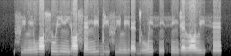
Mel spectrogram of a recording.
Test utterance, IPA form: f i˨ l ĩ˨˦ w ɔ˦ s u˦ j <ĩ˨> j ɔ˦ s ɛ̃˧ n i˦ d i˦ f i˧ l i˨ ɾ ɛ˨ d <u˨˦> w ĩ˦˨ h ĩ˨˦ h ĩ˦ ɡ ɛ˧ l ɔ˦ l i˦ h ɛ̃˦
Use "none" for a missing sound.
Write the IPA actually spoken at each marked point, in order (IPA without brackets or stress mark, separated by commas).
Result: ĩ˧, u˨˦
